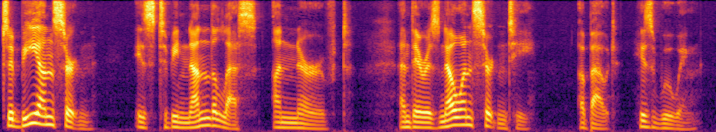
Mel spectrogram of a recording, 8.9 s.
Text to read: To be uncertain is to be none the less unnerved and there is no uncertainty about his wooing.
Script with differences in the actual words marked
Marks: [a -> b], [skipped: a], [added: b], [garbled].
To be uncertain is to be none the less unnerved and there is no uncertainty about his wooing.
